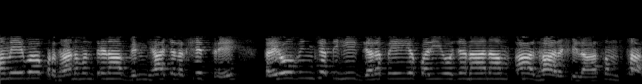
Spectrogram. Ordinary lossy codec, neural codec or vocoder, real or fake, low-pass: none; vocoder, 44.1 kHz, 128 mel bands every 512 samples, BigVGAN v2; fake; 3.6 kHz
